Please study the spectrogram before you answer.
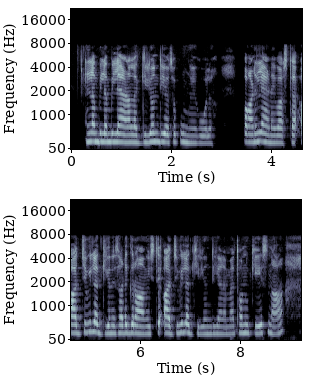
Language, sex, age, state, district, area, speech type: Dogri, female, 18-30, Jammu and Kashmir, Samba, rural, spontaneous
